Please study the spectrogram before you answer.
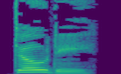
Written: dodie

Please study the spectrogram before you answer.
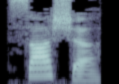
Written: sacha

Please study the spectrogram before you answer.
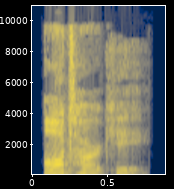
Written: autarky

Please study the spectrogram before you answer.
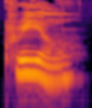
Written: creole

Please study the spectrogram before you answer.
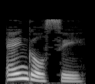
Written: anglesey

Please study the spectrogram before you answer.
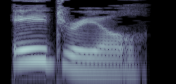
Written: adriel

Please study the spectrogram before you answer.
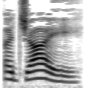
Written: ajayi

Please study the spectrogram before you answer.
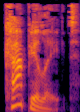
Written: copulate

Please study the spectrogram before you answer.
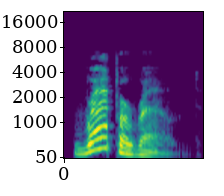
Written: wraparound

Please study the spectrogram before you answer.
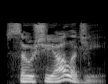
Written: sociology

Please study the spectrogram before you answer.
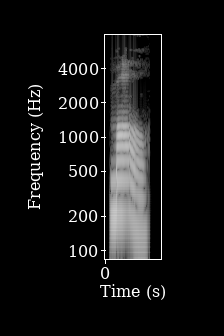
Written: Maule

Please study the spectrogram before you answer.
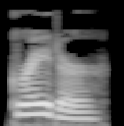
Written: greater

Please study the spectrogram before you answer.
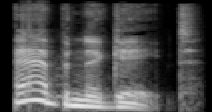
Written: abnegate

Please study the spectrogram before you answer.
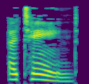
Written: attained

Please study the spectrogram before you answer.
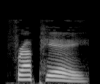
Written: frappé

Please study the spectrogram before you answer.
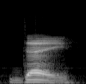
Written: day

